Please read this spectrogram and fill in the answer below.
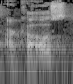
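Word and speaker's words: Arkaos (ערכאות): That's Arkaos.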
